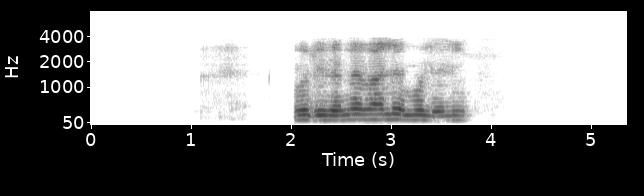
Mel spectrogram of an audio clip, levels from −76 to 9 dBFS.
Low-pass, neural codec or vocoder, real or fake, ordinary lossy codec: 7.2 kHz; codec, 44.1 kHz, 2.6 kbps, SNAC; fake; AAC, 16 kbps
